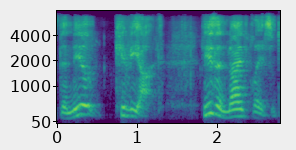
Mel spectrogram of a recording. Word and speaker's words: Daniil Kvyat: I hate getting people's name wrong, but it's Daniil Kvyat.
